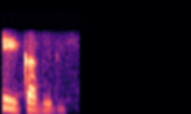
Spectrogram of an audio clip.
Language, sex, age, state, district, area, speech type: Sindhi, female, 18-30, Rajasthan, Ajmer, urban, conversation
